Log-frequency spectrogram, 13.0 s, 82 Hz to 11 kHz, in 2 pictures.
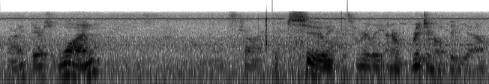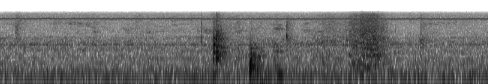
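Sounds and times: faint hum with high whine: 0.0 - 13.0.

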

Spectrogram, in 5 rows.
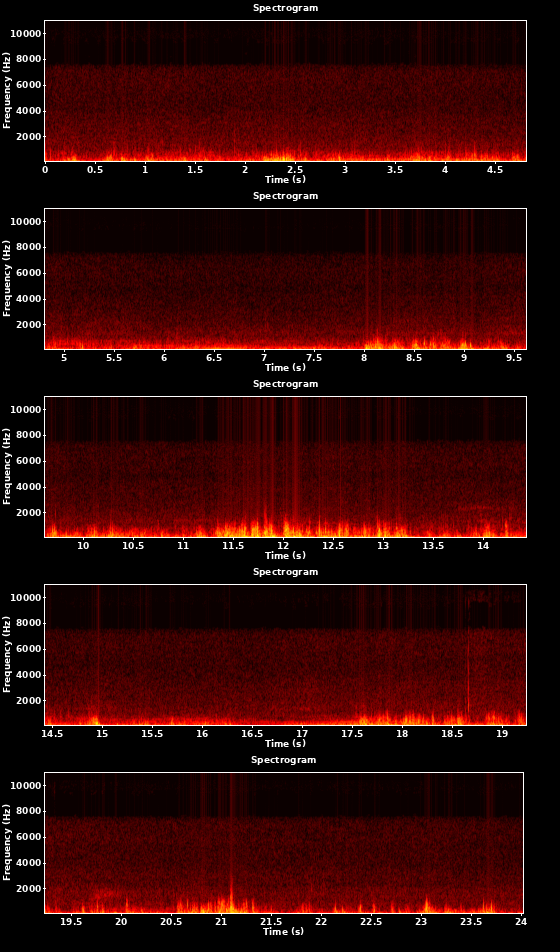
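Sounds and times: faint low engine drone: 0.0 - 24.0
wind buffeting microphone: 0.0 - 24.0.

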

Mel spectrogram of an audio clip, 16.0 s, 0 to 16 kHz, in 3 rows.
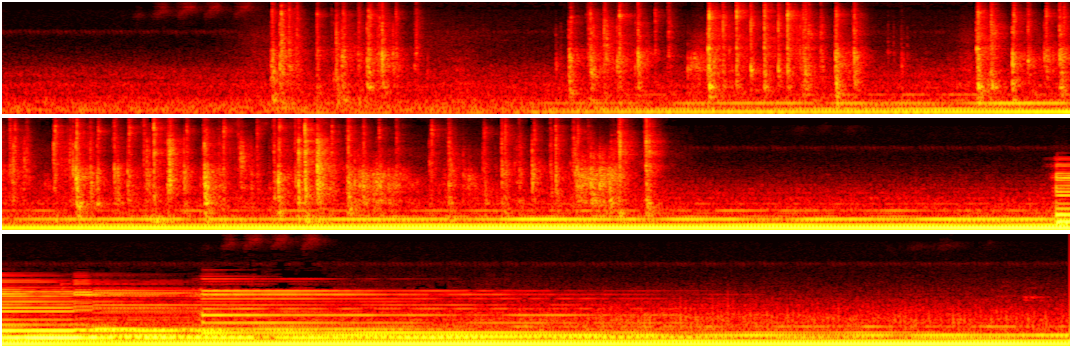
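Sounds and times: computer keyboard typing: 1.3 - 8.7
low steady drone: 7.5 - 16.0.

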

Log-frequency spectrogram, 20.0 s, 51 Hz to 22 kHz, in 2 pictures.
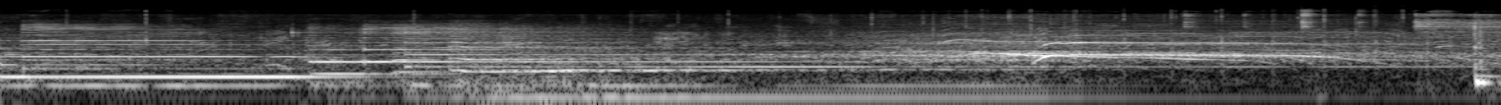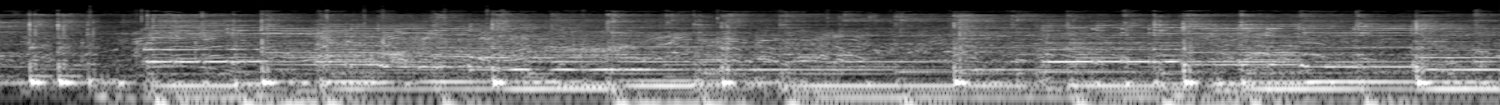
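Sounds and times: live band playing: 0.0 - 7.2, 7.8 - 20.0
crowd cheering and whooping: 4.5 - 19.0.

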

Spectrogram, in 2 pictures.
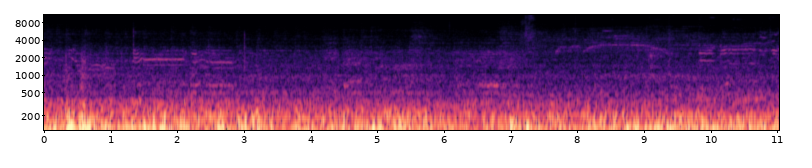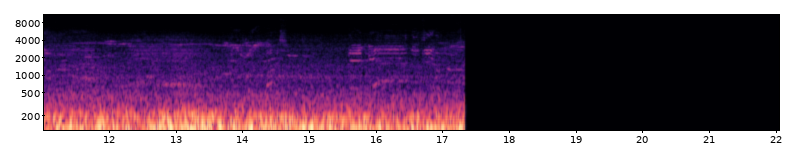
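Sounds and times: road and engine rumble in car: 0.0 - 17.4.

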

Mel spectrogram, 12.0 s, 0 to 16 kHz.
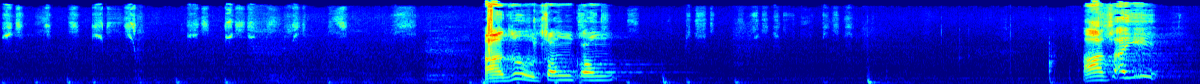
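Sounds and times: marker scratching on paper: 0.0 - 8.9
soft low thump: 6.6 - 7.5.

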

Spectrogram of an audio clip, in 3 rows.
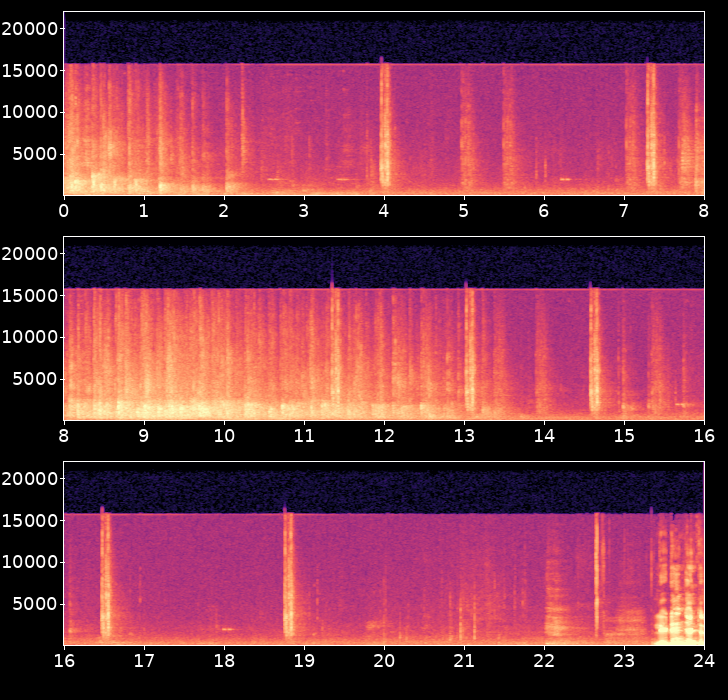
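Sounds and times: audience applause: 0.0 - 2.3, 7.6 - 13.8
camera shutter clicks: 4.0 - 4.2, 7.0 - 7.6, 13.0 - 13.3, 13.9 - 16.7, 18.8 - 19.1.

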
